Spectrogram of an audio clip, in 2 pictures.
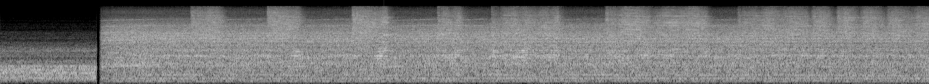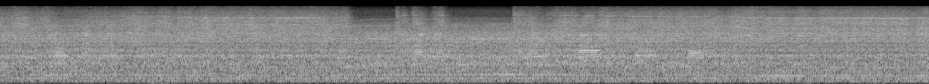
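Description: An angle grinder whines loudly as it grinds metal, its pitch dipping and rising as it bites.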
